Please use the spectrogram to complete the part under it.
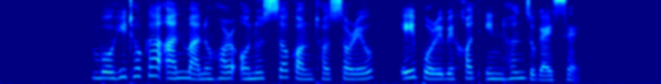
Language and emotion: Assamese, neutral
